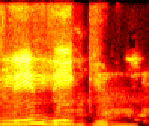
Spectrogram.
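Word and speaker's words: légume: Just try that you pronounce it as legume. Legume. Like the alphabet A.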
